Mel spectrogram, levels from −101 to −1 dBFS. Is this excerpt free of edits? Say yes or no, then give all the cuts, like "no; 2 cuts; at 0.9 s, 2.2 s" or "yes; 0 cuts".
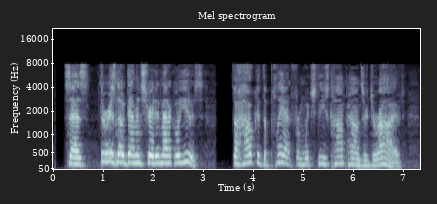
yes; 0 cuts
